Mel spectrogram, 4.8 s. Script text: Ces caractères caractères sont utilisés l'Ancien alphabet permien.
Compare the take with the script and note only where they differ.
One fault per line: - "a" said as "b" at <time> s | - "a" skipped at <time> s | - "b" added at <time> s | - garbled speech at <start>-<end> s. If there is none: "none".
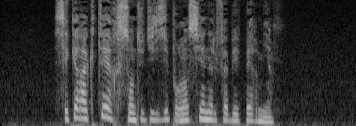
- "caractères" skipped at 1.6 s
- "pour" added at 2.2 s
